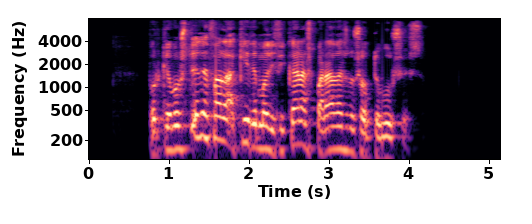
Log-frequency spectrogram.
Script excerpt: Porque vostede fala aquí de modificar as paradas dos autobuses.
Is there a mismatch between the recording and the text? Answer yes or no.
no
